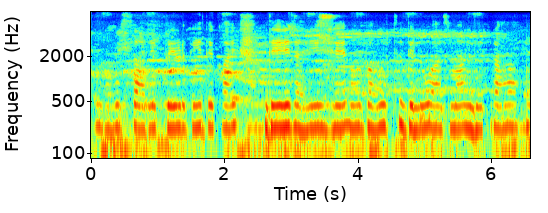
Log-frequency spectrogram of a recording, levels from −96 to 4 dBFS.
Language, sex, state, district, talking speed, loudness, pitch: Hindi, female, Maharashtra, Pune, 145 wpm, -15 LUFS, 215 Hz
